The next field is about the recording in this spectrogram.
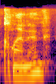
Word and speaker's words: Clinton: I did my pharmacy school at Presbyterian College down in Clinton, South Carolina, and for those who's there, they don't pronounce the T, they call it Clinton.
